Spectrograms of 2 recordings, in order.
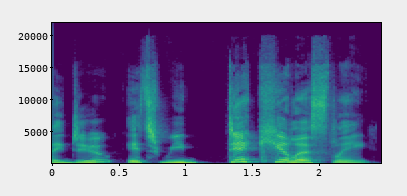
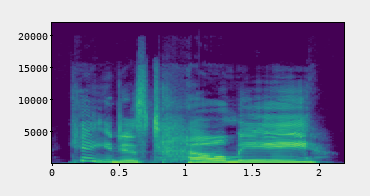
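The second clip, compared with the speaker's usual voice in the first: put-on childish whine, slow and drawn out; 5 semitones higher than usual. Recalling their past self asking for help, mock-whining. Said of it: "I do remember whining and saying".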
